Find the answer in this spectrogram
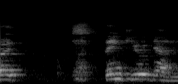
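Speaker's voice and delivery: voice strained from holding back tears. Thanking the group on a Zoom call, holding back tears. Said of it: "not gonna cry, not gonna cry".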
